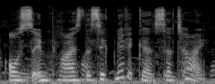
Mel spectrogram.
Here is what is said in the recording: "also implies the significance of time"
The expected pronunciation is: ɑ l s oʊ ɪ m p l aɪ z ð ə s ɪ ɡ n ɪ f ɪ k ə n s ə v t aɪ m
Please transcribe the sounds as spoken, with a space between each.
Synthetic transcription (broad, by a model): ɑ l s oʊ ɪ m p l aɪ z ð ə s ɪ ɡ n ɪ f ɪ k ə n s ə v t aɪ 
